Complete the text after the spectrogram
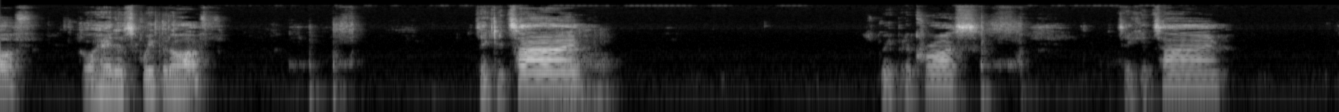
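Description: A man talks close by in short bursts.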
